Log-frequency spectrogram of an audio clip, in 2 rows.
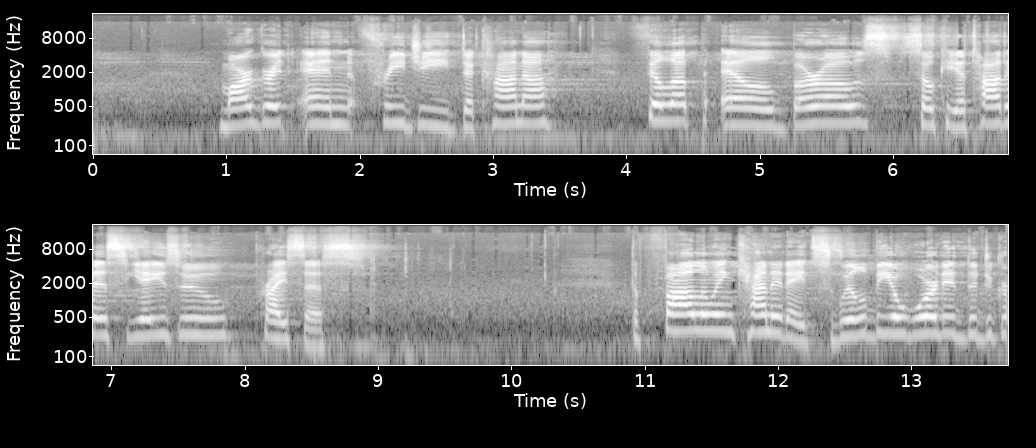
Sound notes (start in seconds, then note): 2.4 speaks in foreign language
